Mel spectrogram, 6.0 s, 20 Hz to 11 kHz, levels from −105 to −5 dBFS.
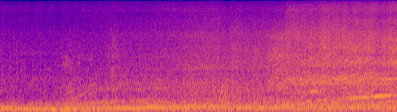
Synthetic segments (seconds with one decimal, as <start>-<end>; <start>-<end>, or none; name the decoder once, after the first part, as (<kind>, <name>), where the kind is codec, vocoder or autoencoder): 0.7-4.3 (vocoder, BigVGAN v2); 5.4-6.0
